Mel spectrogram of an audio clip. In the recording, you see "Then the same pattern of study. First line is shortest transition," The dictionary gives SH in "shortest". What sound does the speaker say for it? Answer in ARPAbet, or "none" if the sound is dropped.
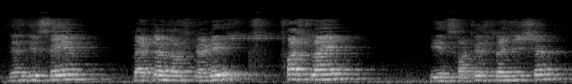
S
